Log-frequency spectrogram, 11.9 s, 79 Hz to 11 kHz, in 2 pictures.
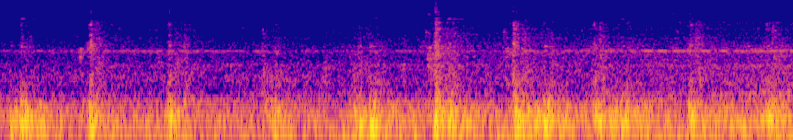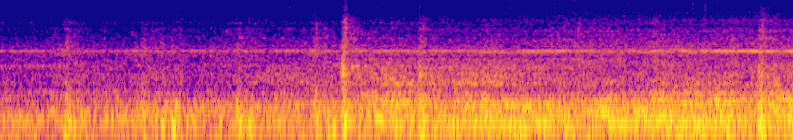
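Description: Southern Class 377 Electrostar electric multiple unit arriving at the platform. Its low rumble grows steadily louder as it draws near and passes close, with scattered knocks. A steady high-pitched whine joins about nine seconds in.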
